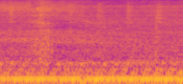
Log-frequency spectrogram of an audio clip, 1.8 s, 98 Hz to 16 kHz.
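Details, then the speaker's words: 1987 Mustang after engine swap, just fitted a replacement MAF sensor; deep steady idle with slight uneven pulse and wavering, smoother than before but still rough. "So it runs a lot better. It's still kind of rough."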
